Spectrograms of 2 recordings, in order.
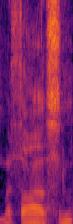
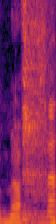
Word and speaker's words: Matheson: Matheson, or Mathiasen, if that's the right way of pronouncing it. No, Matheson. Matheson. Matheson. As in Jordan Matheson.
